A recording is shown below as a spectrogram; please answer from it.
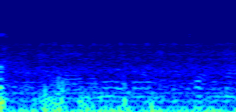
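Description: Canal barge's diesel engine running at idle: a steady low hum.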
